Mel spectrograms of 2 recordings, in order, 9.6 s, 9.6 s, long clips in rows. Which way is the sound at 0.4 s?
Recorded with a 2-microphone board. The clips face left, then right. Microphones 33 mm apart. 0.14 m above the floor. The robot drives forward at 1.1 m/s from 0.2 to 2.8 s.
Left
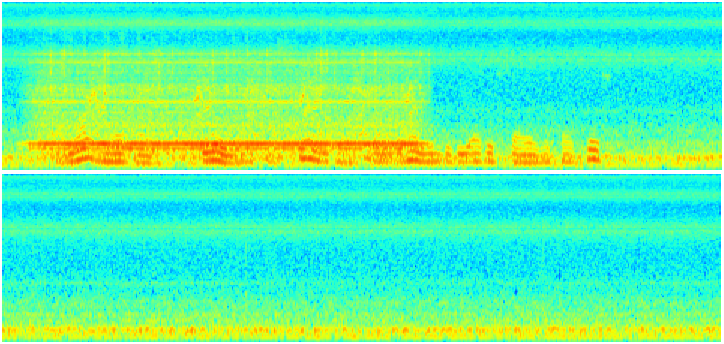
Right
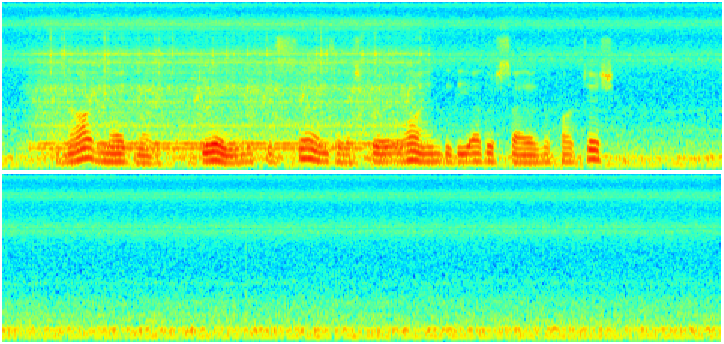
50° right (ahead or behind).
